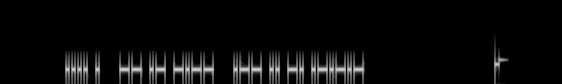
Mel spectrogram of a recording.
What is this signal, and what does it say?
Morse code, heard as a keyed tone, about 40 wpm, 700 Hz. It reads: HE MAY WIN.
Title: Sentences from Top 1500 Words 40wpm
